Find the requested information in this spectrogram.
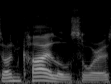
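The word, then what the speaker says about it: Ankylosaurus: For the body, we have Ankilosaurus or Ankyossaurus. I know some people say that it's Unkyo, it's not I. So, it's Unkyosaurus.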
